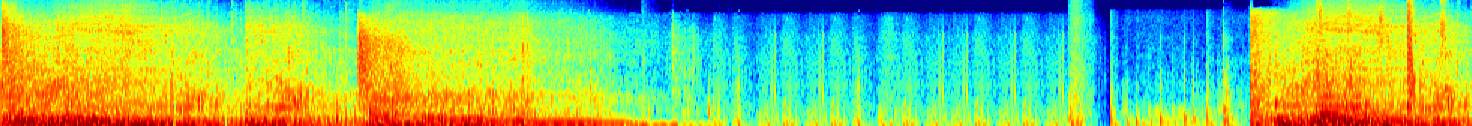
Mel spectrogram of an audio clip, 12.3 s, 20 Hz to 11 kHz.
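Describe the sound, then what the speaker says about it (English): A lightning strike bed destroy effect in Hypixel Bedwars bursts with a loud rumbling crash, followed by a crackling stretch of sharp snaps, then another heavy boom near the end. "In 4th place is lightning strike"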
